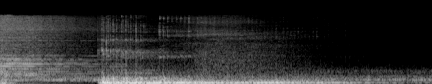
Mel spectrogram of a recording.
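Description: A heavy stone statue grinds and rumbles as it moves.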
